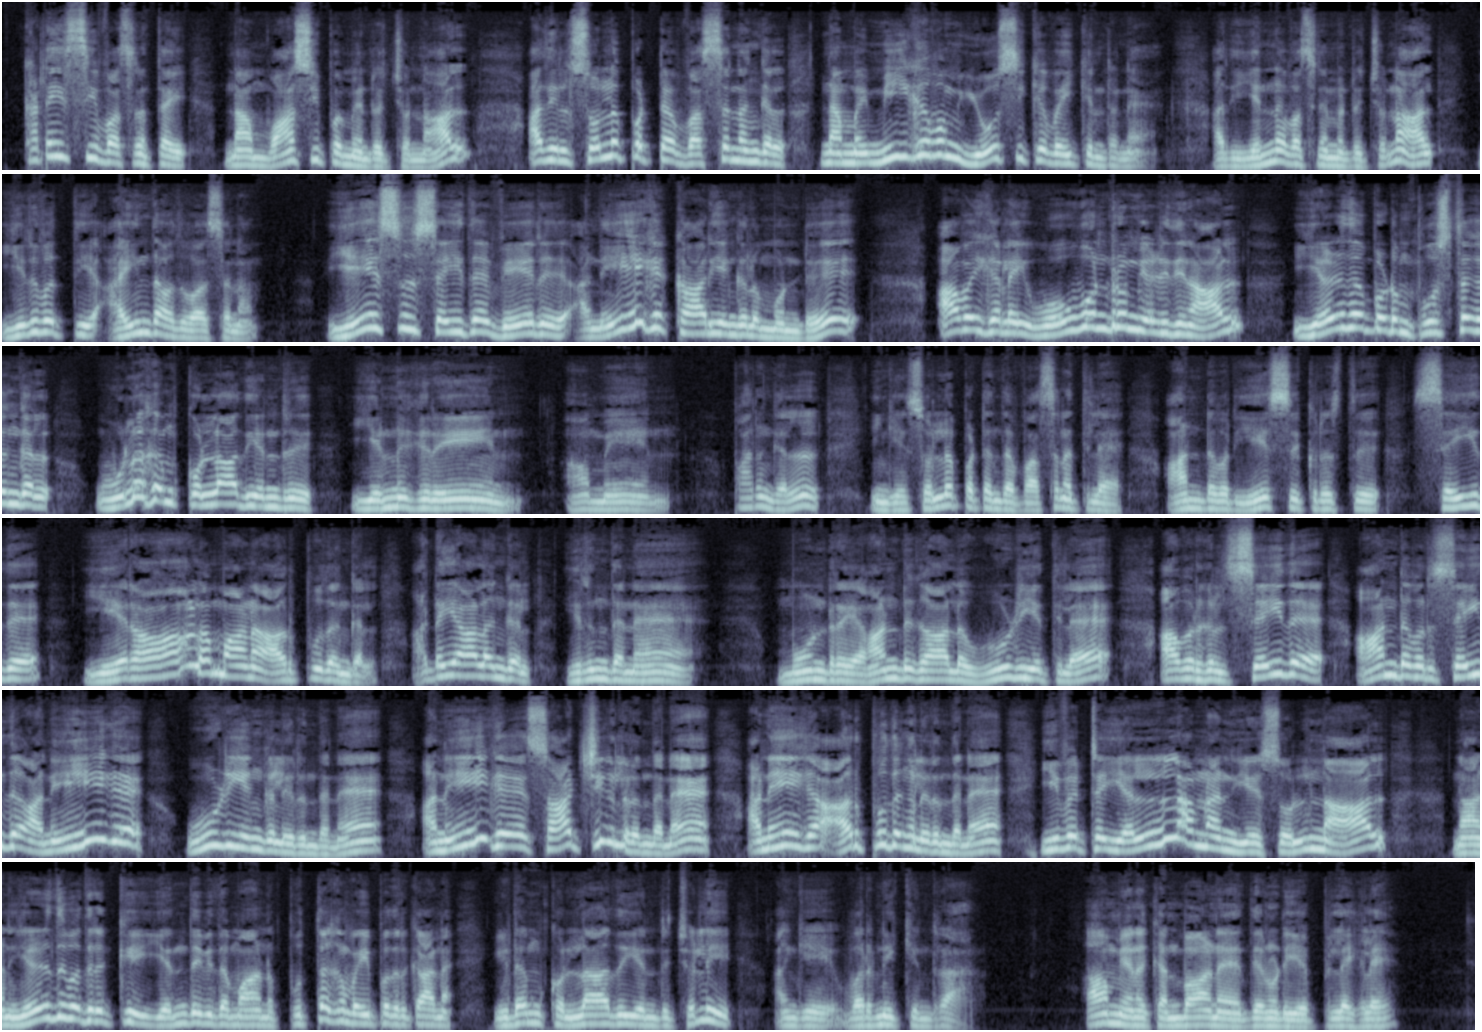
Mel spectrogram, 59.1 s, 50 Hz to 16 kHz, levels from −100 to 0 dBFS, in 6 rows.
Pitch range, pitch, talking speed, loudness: 130-205 Hz, 160 Hz, 90 wpm, -19 LUFS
